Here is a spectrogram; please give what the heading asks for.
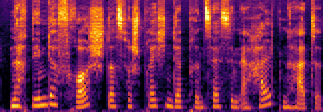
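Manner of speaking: usual speaking voice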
